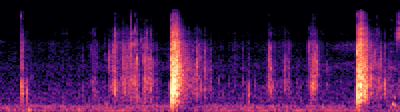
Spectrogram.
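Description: Clear plastic compartment cases being handled: a series of short plastic clicks, knocks and rustles, the two loudest about halfway through and shortly before the end.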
